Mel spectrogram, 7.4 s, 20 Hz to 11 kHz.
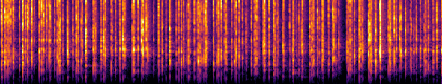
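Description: A small, hollow, printed cardboard Grippostad medicine box is held in both hands and tapped quickly with long nails. The result is a steady, rapid stream of crisp, dry clicking taps that die away almost instantly, with a hollow papery tone centered around 1.4 kHz and almost no low end.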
